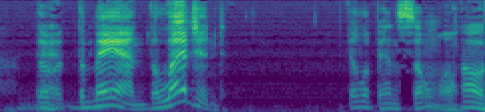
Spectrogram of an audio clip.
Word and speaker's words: Anselmo: Yes, the man, the legend, Philip Anselmo. Oh, say it right now.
